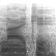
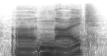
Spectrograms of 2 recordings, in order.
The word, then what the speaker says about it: Nike: the sport things but the word is wrong you mispronounced that is naik it should be nike so we say nike we don't tonight and what about Eddie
